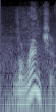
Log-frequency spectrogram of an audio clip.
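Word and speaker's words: Laurentian: And that and this is this is a Canadian Pontiac Laurentin, right? Yes. Did I pronounce that right?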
